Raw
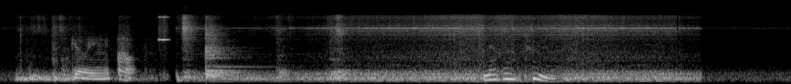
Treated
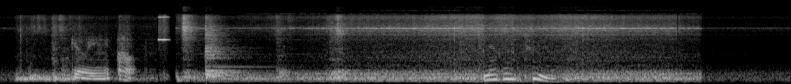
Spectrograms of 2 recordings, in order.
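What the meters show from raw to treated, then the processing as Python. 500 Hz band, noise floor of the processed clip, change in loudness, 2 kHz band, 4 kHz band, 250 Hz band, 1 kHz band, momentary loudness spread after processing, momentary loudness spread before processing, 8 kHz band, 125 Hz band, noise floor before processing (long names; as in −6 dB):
0.0 dB, −50 dBFS, +3.0 dB, +2.5 dB, +6.5 dB, 0.0 dB, +1.0 dB, 11 LU, 11 LU, +9.0 dB, 0.0 dB, −52 dBFS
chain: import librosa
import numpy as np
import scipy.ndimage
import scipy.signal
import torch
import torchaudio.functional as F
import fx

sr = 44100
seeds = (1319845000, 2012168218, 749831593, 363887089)

y = fx.high_shelf(x, sr, hz=3300.0, db=10.5)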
